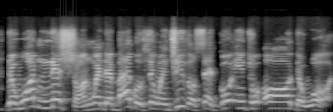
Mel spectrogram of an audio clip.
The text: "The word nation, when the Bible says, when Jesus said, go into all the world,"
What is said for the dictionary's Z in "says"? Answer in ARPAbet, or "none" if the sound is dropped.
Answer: none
